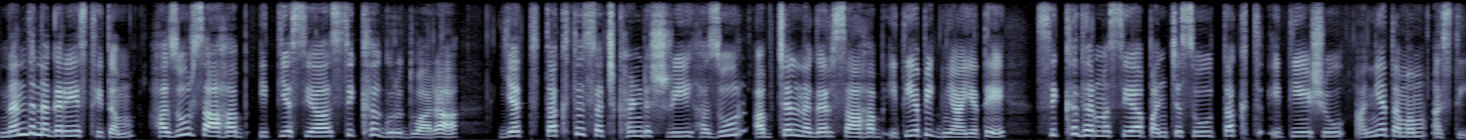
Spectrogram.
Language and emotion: Sanskrit, neutral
